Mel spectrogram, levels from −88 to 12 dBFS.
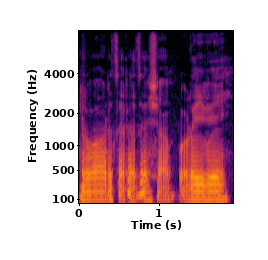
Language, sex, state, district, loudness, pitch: Kannada, male, Karnataka, Bidar, -16 LUFS, 95 Hz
